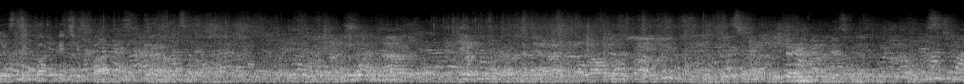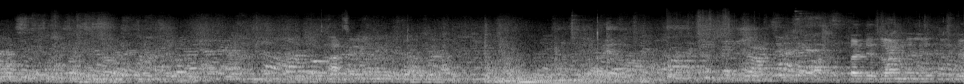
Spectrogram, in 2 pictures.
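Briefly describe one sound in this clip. A crowd of men and women chatter all around in a room that echoes.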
